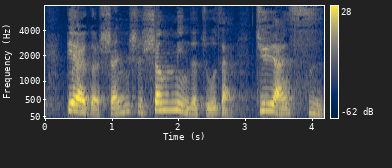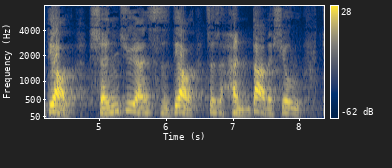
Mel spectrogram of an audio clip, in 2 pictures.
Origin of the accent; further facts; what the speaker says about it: China; now in United States; 美国我觉得有一个很好的传统，我们中国人是不大受得了的哈。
